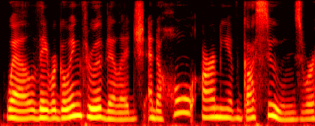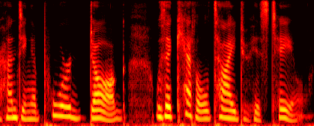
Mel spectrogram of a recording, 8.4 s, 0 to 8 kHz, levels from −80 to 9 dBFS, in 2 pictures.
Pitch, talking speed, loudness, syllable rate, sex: 200 Hz, 180 wpm, -17 LUFS, 4.4 syllables/s, female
